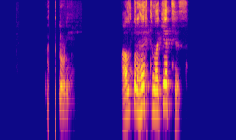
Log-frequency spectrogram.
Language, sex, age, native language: Icelandic, male, 40-49, Icelandic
